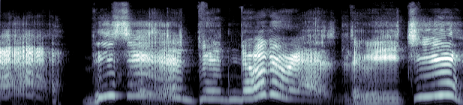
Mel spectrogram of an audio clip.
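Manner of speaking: very high squeak with swooping pitch. Speaker imagining a little toad lawyer advising Luigi, bad Toad impression. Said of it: "that's my Toad impression".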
